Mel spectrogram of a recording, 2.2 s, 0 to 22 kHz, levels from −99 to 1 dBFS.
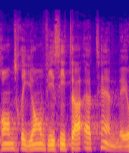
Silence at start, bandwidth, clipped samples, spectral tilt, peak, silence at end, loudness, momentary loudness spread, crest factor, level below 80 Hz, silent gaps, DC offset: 0 s; 14 kHz; under 0.1%; -6 dB/octave; -4 dBFS; 0 s; -19 LUFS; 7 LU; 16 dB; -64 dBFS; none; under 0.1%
